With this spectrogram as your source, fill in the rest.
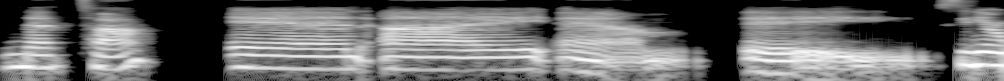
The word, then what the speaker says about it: Netta: My name is Net. It's actually in Hebrew, it's pronounced Netta, and I am a senior web developer at a startup called Reali.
